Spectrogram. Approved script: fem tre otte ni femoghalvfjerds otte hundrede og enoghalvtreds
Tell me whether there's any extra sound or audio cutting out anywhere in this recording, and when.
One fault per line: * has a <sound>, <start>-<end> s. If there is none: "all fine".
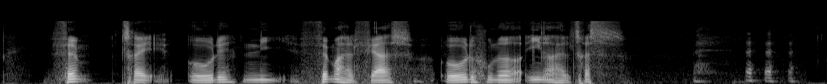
* has a laugh, 6.9-8.0 s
